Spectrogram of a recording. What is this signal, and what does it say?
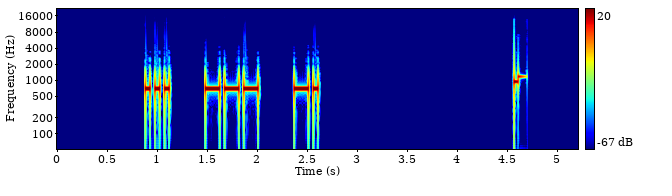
Morse code, heard as a keyed tone, about 25 wpm, spaced as for 16 wpm, 700 Hz. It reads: SON
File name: course / 25:10wpm / 094 Lesson 16f - Letter c - Words 25wpm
